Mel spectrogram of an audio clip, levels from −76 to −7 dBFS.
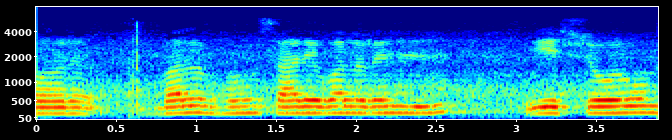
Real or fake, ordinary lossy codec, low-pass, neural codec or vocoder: real; MP3, 24 kbps; 7.2 kHz; none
